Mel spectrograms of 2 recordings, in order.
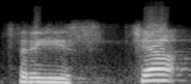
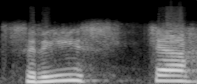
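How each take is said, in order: First: The word ends cleanly on 'cha' without breath. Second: The word ends with an extra breathy 'ha'. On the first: The speaker calls it right. "శ్రీశ్చ అని అనాలి" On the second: The speaker calls it wrong. "శ్రీశ్చహ రంగశ్చహ అనకూడదు. అక్కడ విసర్గలు అసలు ఉండకూడదు"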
